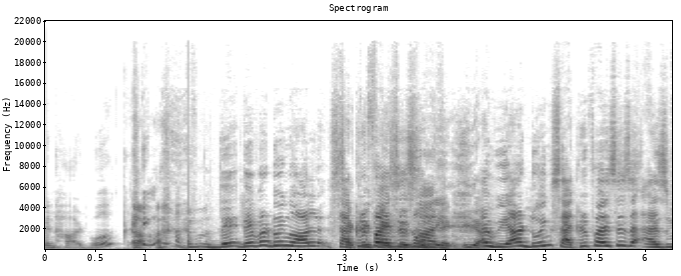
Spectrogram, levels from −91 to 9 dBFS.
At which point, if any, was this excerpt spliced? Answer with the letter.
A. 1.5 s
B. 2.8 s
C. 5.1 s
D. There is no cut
A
